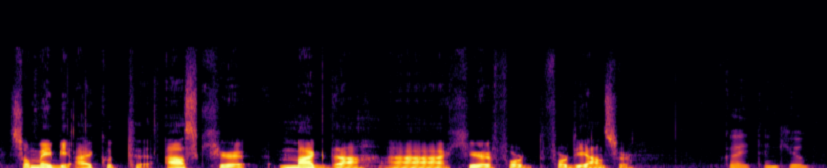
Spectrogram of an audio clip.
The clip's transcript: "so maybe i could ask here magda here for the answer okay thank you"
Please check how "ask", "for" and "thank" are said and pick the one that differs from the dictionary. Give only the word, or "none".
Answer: thank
